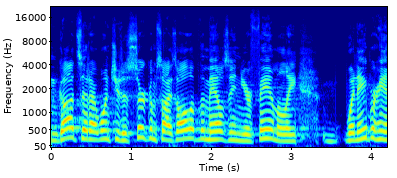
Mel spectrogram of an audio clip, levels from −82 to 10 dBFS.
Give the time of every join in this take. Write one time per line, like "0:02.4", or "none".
none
